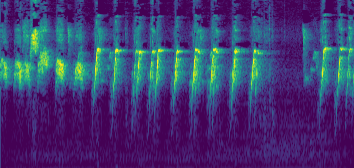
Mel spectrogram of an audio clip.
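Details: Cucak ijo, the greater green leafbird, in a recording meant to coax birds into full song: warbled notes, then a steady series of sharp, downward-sweeping whistled chips about four per second, a short pause, then more.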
